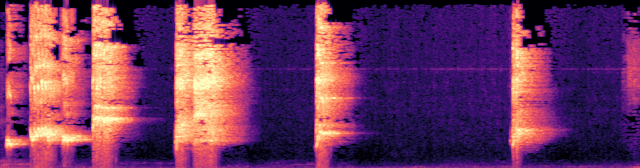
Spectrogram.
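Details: Orange-headed thrush song from a lure recording for prompting birds to sing: several loud, harsh, emphatic whistled bursts with scratchy overtones, spaced unevenly about a second apart, then shorter isolated notes.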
